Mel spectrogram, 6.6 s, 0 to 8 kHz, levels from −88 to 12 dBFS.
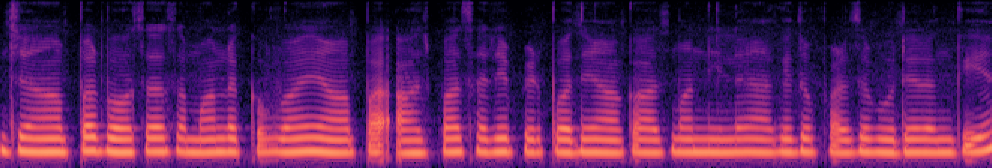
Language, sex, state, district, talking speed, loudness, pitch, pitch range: Hindi, female, Chhattisgarh, Bastar, 255 wpm, -15 LUFS, 195 Hz, 190-200 Hz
